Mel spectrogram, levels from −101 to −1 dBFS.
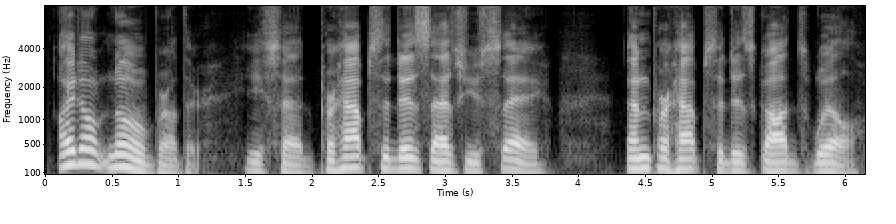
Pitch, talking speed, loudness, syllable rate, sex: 120 Hz, 175 wpm, -19 LUFS, 4.2 syllables/s, male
